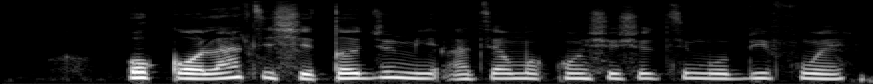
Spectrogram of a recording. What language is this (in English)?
Yoruba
